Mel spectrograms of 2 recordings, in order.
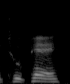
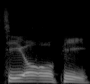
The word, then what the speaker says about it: Toop: Uh Maybe toupee. Could be toupee. Yeah, I don't know. Or Toop Insurance? Maybe? No, I don't think so. Say it right. That's t o o p. That's Toop.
